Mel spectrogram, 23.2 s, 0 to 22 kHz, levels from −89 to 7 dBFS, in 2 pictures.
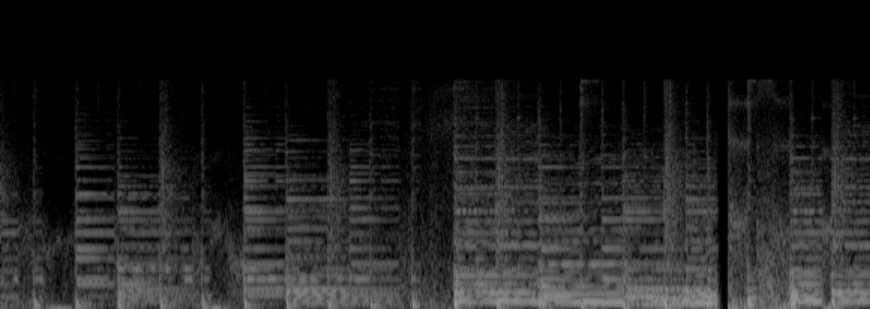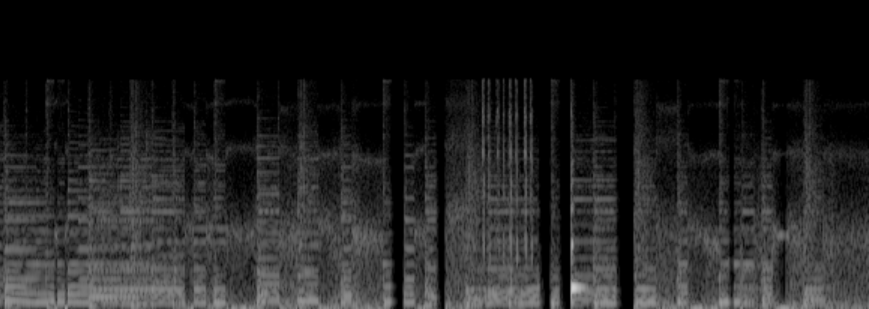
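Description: Sound chopped by the voice detector, likely from the sender gating it, hits at 0.24–1.56, 2.56–3.24, 5.32–6.04, 9.69–11.07, 12.31–12.49, 14.05–17.80, 18.76–19.21 and 20.03 s to the end. Stretches drop out to synthetic comfort noise, so the sound gets choppy.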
